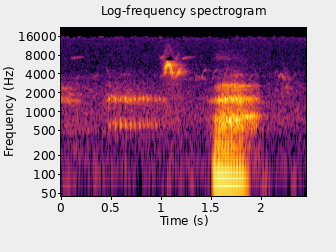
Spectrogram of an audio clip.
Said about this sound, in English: Well, it's what I call a noisy morning here on the side of my hill. I wonder if you heard the woodpecker a second ago.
